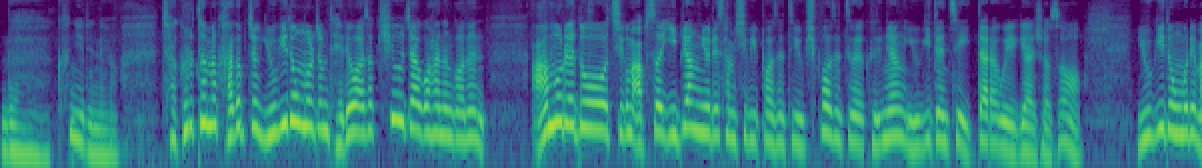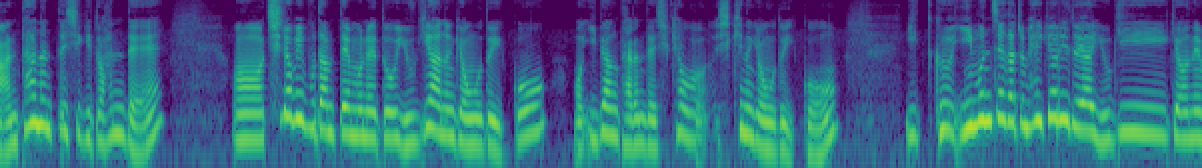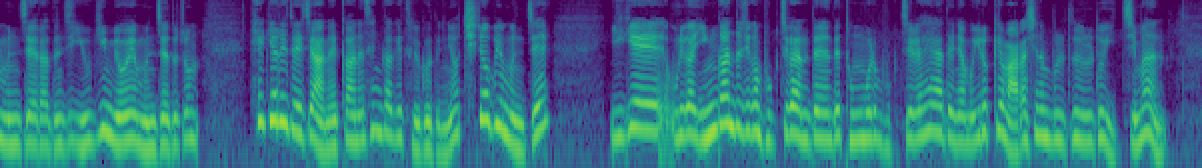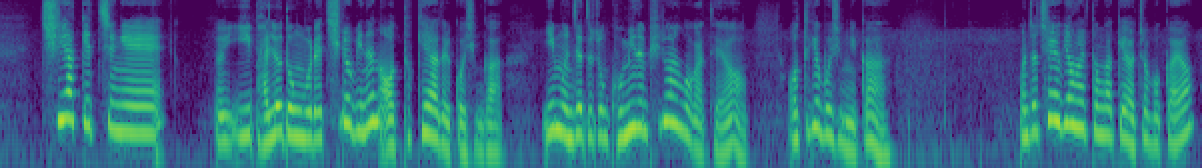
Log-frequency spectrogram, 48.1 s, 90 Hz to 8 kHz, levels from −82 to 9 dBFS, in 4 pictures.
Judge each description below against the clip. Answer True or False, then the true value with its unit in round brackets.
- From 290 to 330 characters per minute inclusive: True (325 characters per minute)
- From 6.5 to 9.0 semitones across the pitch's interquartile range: False (6.0 semitones)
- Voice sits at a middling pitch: False (210 Hz)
